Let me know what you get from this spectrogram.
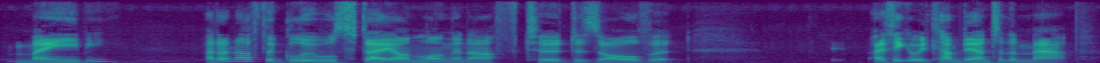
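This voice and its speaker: A man chatting casually as he streams a game, rambling along in a deadpan way. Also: medium pitch, normal speed. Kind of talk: casual live stream chat with rambling commentary. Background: game music.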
